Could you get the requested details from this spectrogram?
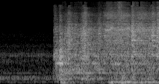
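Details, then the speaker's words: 1986 Camaro Z28 350 small-block V8 run briefly without coolant: catches right away, runs steady and even with no misses or knocks, some exhaust and choke smoke; fuel line dripping fuel. "Sounds pretty good."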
